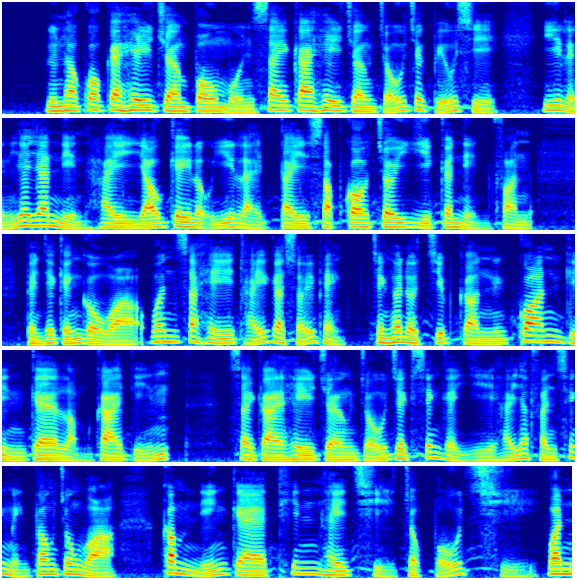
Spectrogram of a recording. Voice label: cantonese, news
